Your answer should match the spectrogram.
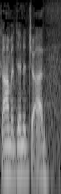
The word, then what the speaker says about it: Ahmadinejad: And the former leader of Iran, Ahmadinejad, how do you say Ahmadinejad? Just say genocide really fast and it sounds like Ahmadinejad.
